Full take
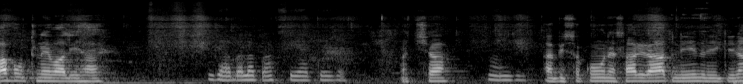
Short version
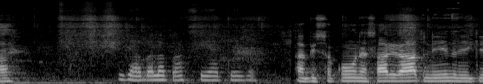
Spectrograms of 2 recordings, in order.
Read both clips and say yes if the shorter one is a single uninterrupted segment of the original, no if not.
no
